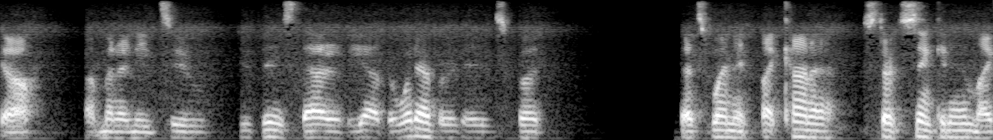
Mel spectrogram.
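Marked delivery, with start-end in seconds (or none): none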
